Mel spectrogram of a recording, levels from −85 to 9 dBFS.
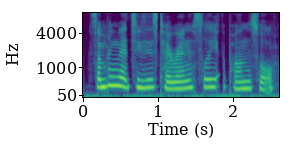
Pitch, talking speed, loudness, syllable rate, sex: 240 Hz, 160 wpm, -14 LUFS, 5.9 syllables/s, female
